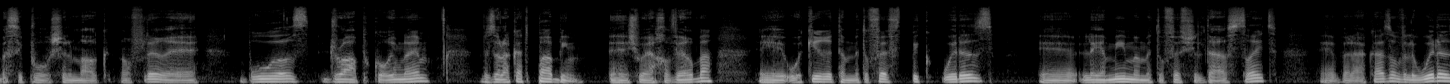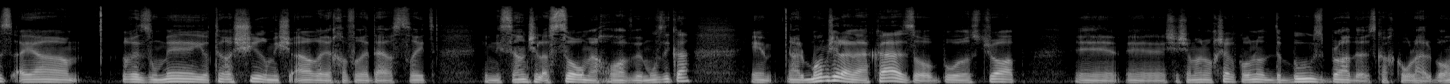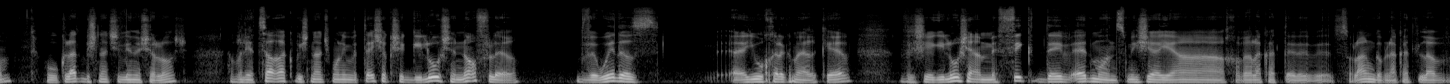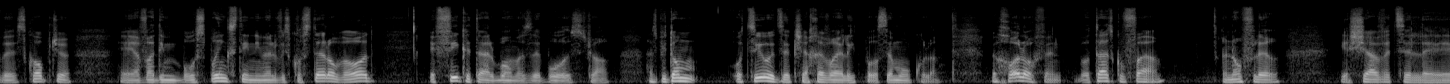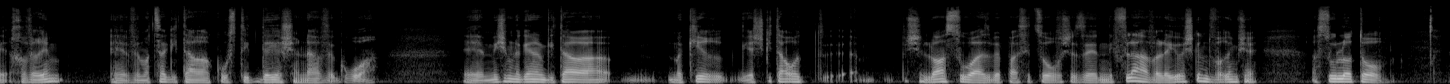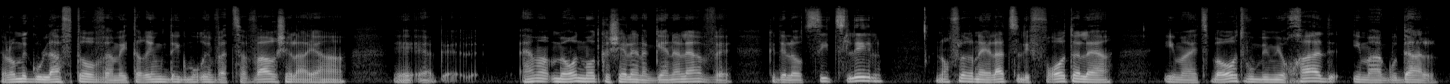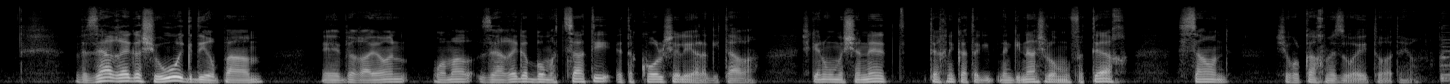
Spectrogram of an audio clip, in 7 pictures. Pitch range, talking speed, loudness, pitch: 100-130 Hz, 130 wpm, -26 LUFS, 115 Hz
